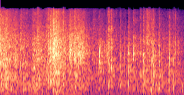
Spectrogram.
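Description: Strip of small plastic zip bags of diamond-painting drills crinkling and rustling as it is handled.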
